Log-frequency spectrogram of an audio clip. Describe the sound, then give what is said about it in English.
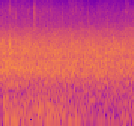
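A large arena crowd at a basketball game cheers and claps in a loud, steady roar after Giannis Antetokounmpo makes a free throw. The roar fills the whole stretch without easing, with no voices speaking over it. “Crowd goes bananas.”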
